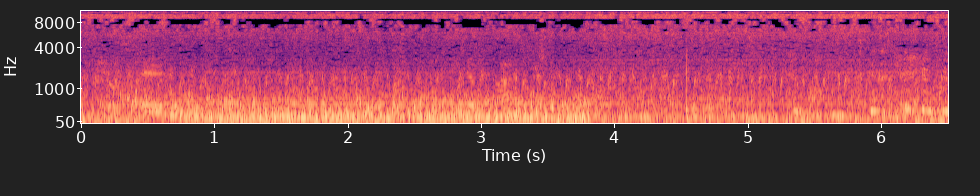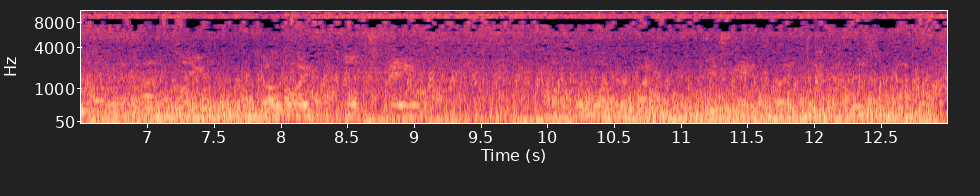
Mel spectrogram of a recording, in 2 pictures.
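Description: Workshop machinery running with a steady, loud hum, with faint voices beneath it.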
